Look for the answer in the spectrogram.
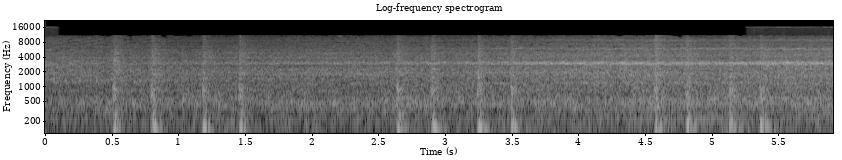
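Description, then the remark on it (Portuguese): A train rolls steadily along the rails, its wheels clacking over track joints in repeated groups of four, over a continuous rumbling hum with a faint high-pitched whine. “A primeira parada da nossa viagem será de trem”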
